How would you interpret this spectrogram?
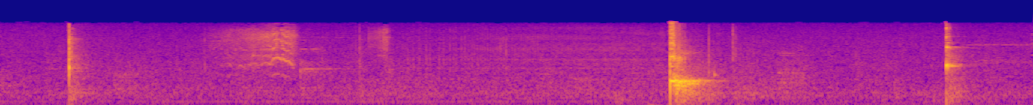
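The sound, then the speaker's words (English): A waiter opens a bottle of red wine with a corkscrew: a sharp click, a brief squeaky twisting rasp, then a loud hollow pop as the cork comes free, followed by one more crisp tap. No one speaks. “The waiter twists a corkscrew.”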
